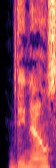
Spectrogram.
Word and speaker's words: denounce: Denounce is spelled D-E-N-O-U-N-C-E and is pronounced denounce.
